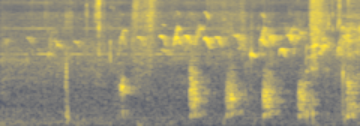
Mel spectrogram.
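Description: A hen clucking in a series of short, fairly close calls as she tends a fresh brood of hatched chicks, with a rooster near; the clucks come in a quick irregular run, growing steadier toward the end.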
